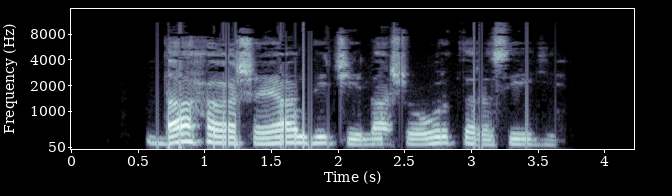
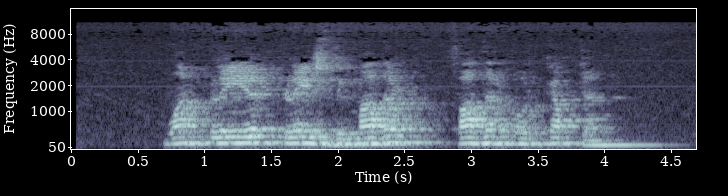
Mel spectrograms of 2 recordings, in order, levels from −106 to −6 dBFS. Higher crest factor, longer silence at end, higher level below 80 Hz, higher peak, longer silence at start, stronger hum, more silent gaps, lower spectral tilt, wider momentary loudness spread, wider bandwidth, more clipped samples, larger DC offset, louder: about the same, 18 dB vs 18 dB; first, 0.6 s vs 0.25 s; first, -48 dBFS vs -58 dBFS; first, 0 dBFS vs -6 dBFS; second, 0.55 s vs 0.7 s; neither; neither; second, -6 dB/octave vs -7.5 dB/octave; about the same, 12 LU vs 11 LU; about the same, 11 kHz vs 11 kHz; neither; neither; first, -17 LUFS vs -24 LUFS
